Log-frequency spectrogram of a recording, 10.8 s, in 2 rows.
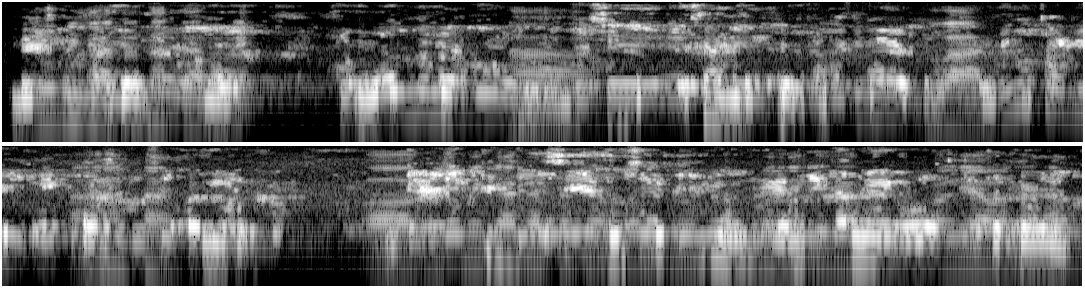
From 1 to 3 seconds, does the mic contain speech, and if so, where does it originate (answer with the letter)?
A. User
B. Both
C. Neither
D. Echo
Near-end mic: B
